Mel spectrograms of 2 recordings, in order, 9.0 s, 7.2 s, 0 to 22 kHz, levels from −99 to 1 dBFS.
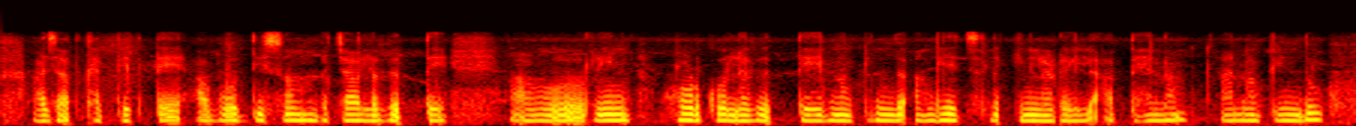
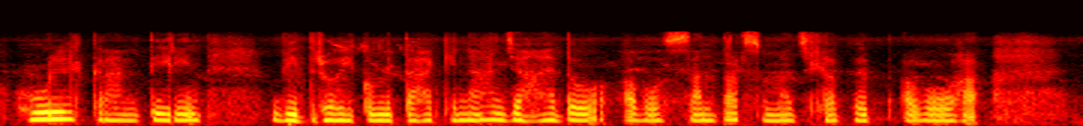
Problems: background sounds at intervals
